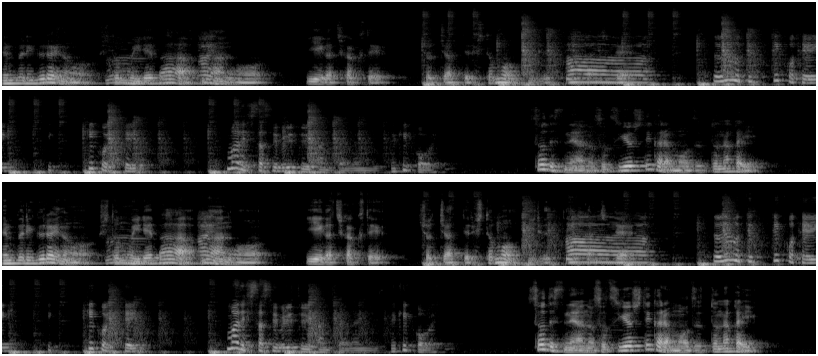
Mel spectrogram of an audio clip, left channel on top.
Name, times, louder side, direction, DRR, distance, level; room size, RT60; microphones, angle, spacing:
voice 1, 0.0-2.7 3.0-3.9 4.2-6.3 13.4-15.7, right 2 dB, 70° right, 0.7 m, -28 dB
voice 2, 1.0-1.5 1.9-2.2 5.6-6.5 7.1-8.2 9.0-9.6 10.4-12.5 14.0-14.4, right 2 dB, 40° right, 1.1 m, -32 dB
sound 1, 4.2-12.0, left 1 dB, 40° left, 2.9 m, -35 dB
6.5 x 4.5 x 5.2 m
head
